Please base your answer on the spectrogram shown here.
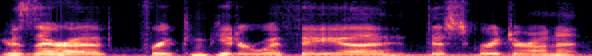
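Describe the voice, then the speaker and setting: A woman's voice: lowish voice, steady tone, fairly quick, bright, forceful tone. A woman chatting casually as a player in a tabletop roleplaying game. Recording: faint noise and room ambience.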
